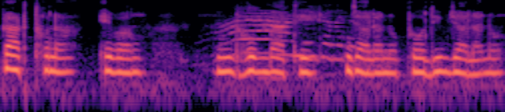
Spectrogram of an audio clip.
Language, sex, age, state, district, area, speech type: Bengali, female, 30-45, West Bengal, Dakshin Dinajpur, urban, spontaneous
